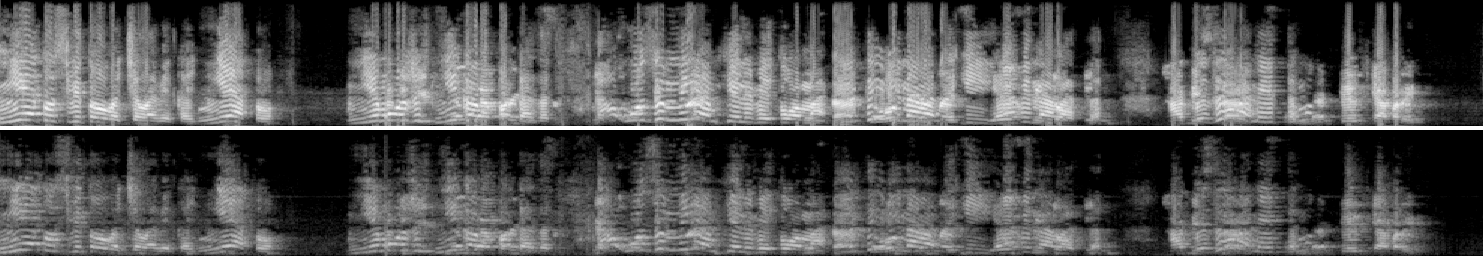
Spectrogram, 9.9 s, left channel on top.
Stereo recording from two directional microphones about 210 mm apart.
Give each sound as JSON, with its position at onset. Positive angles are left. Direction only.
{"t": 0.0, "sound": "a woman's voice", "side_deg": 40}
